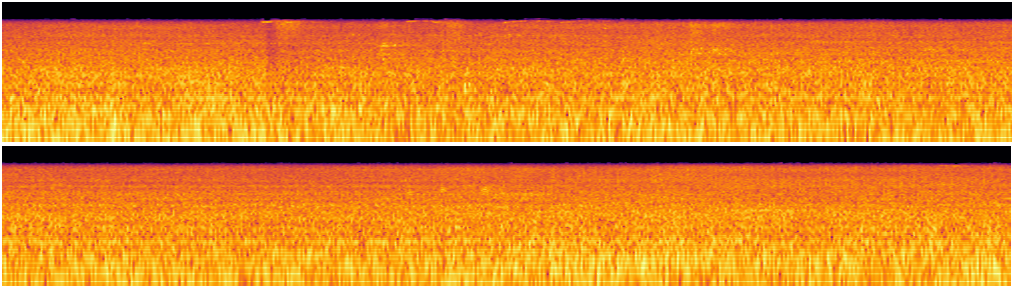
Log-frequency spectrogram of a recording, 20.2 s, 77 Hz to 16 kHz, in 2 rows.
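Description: CRH1E electric multiple unit running past on the tracks: a steady rolling noise at an even level, with no distinct wheel clicks.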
